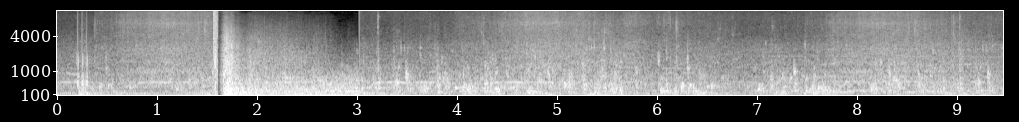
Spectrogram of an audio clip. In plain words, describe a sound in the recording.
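Water sloshes and splashes with each step of someone wading through it.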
